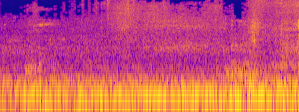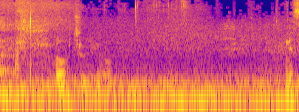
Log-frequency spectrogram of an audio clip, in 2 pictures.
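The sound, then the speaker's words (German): A fleet of motorboats roars up the Rhine, a loud, steady low engine drone that rumbles without pause for the whole stretch while a voice briefly speaks over it. “Eine Motorbootflotte ist gerade den Rhein raufgefahren. Mit Krawall und Getöse.”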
